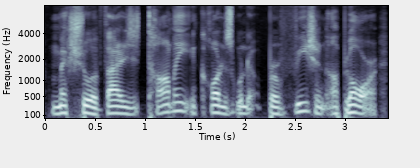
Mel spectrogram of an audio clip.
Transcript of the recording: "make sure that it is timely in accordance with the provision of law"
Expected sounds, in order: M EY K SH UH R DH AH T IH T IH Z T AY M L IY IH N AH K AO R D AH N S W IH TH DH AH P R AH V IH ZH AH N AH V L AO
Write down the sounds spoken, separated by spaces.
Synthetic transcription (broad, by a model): M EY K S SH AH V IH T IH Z T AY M IY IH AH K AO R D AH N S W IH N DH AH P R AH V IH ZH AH N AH B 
